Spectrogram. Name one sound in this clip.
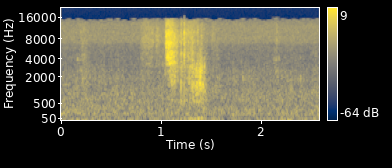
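A paper page flips over quickly.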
